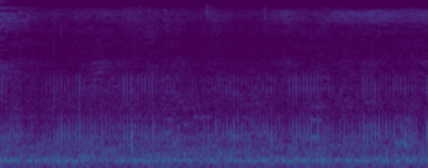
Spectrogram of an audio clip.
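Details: Sleeping pet cat giving a quiet continuous snore, a low buzzy rumble with dense even pulses and no pauses, over a faint background hiss.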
